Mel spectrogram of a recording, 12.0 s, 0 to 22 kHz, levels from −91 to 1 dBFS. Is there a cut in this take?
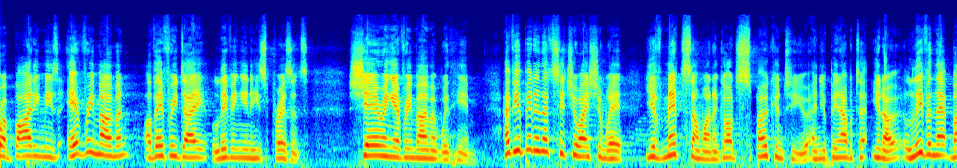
yes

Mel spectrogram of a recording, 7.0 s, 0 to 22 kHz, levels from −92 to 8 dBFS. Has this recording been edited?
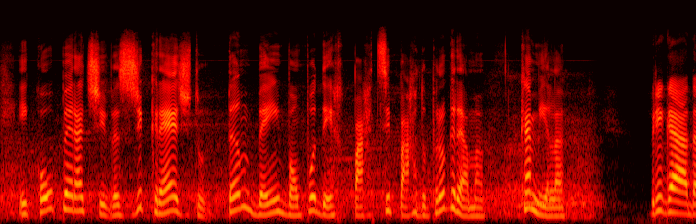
no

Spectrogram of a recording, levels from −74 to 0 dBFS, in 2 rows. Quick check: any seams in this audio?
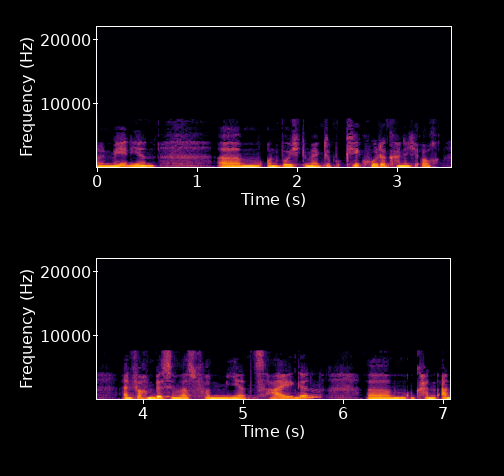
no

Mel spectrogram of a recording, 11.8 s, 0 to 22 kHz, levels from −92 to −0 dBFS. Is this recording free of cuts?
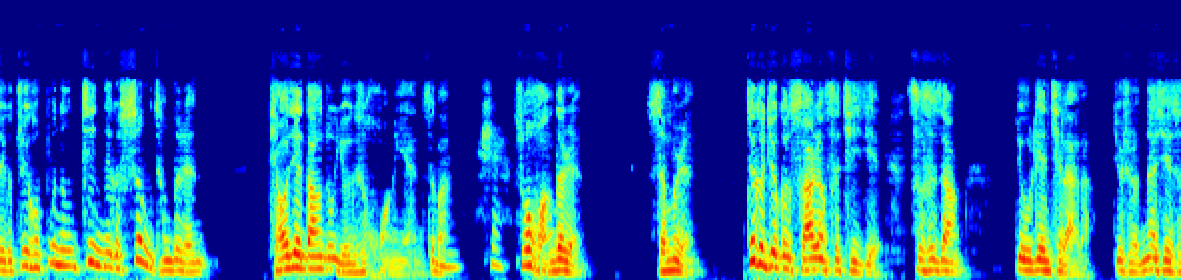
no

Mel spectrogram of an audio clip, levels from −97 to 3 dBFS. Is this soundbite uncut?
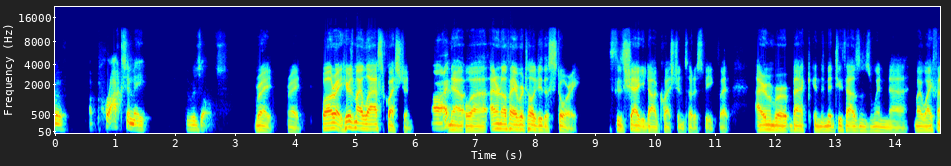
no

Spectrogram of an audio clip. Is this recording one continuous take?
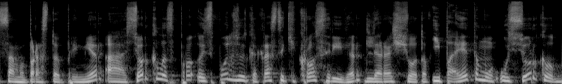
no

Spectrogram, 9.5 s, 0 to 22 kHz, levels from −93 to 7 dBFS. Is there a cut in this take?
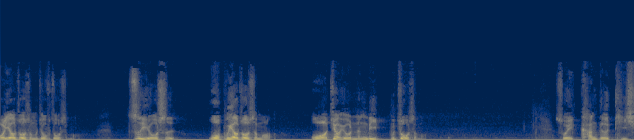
no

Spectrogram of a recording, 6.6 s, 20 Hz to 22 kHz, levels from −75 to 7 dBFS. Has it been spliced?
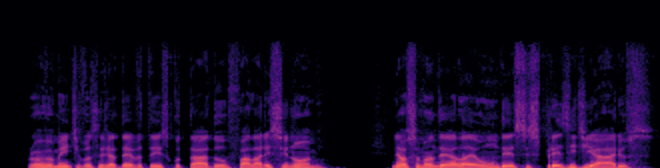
no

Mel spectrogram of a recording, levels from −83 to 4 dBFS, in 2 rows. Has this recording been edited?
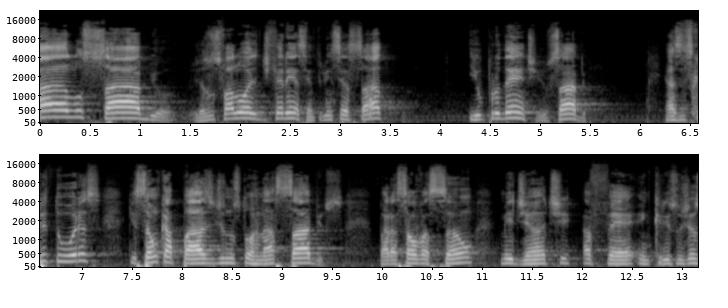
no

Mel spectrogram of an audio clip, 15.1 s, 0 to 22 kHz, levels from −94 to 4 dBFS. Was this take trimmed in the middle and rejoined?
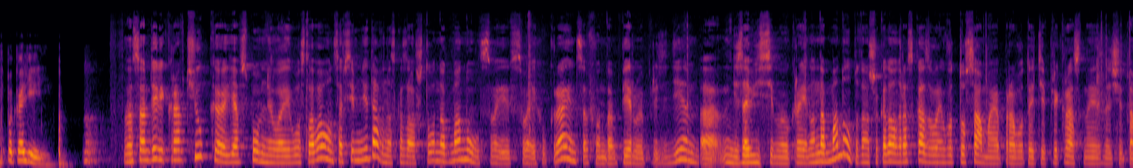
yes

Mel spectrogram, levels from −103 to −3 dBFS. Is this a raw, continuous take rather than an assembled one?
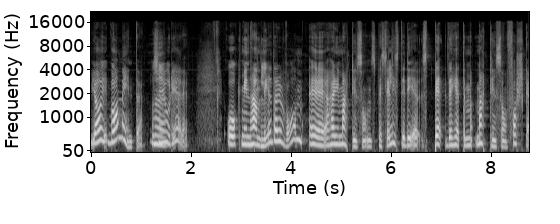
yes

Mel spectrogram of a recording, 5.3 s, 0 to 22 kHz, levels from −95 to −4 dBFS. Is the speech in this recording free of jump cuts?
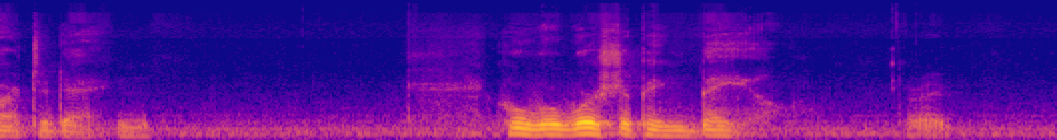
no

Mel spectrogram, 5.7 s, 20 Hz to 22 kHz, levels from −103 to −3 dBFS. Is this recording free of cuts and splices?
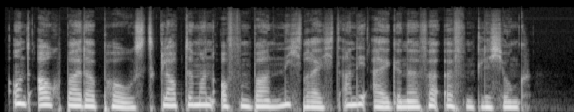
no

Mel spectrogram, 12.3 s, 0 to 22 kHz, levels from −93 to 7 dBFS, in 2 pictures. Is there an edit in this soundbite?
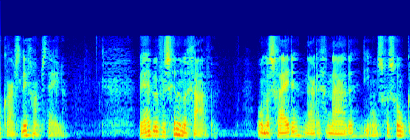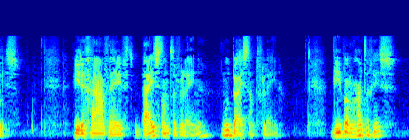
yes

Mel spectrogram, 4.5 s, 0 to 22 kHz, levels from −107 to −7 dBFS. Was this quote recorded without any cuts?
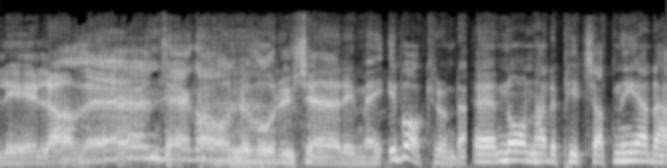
no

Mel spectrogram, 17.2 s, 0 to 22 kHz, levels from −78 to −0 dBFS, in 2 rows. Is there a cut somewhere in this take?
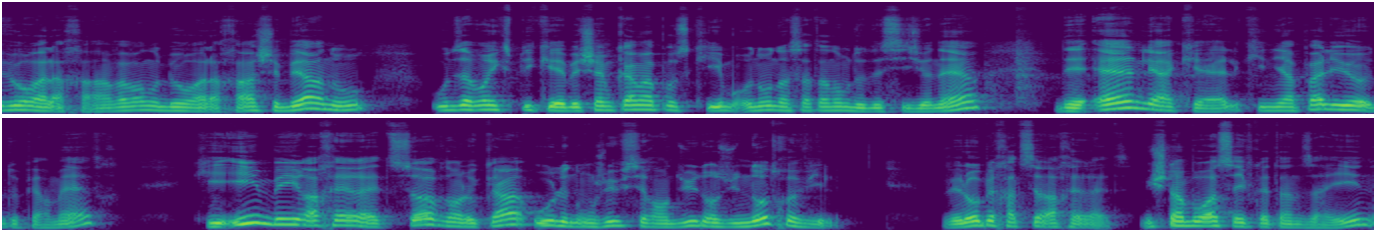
yes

